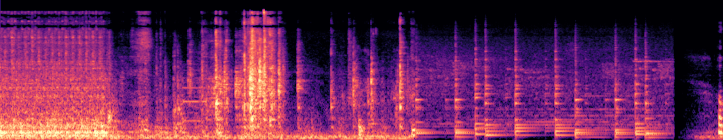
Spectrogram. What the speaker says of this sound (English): we're stitching it down. I'm using a zigzag stitch to hold this down.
